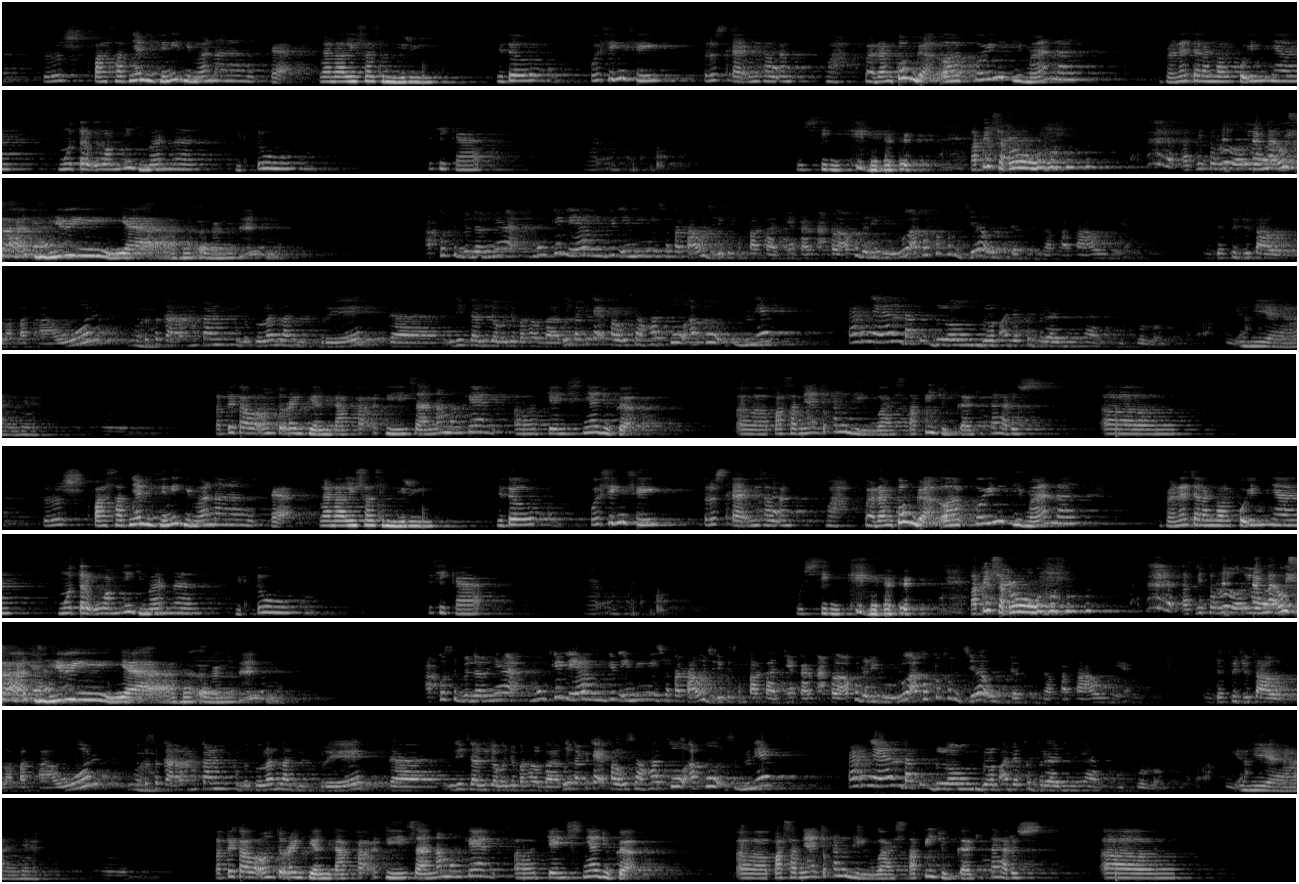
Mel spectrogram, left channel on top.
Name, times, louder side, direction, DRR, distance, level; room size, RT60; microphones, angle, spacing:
voice 1, 0.4-2.9 3.2-4.3 4.9-5.4 5.9-6.6 7.0-7.9 8.2-10.8 11.6-13.0 13.5-14.9 15.3-15.9 17.2-17.8 20.9-22.1 22.6-23.9 25.4-28.7 40.2-40.4 51.2-52.2 53.9-58.2 59.1-62.2 62.8-63.6, right 2 dB, 35° right, 5 dB, 1.1 m, -28 dB
voice 2, 7.2-7.8 15.9-16.1 18.8-19.6 22.4-23.1 24.4-26.4 27.8-28.7 30.1-37.2 37.9-39.8 40.2-46.6 47.3-50.5 51.1-51.4 52.0-52.1 52.8-53.1, right 3 dB, 65° right, 6 dB, 2.7 m, -34 dB
28.0 x 26.5 x 6.9 m, 1.3 s
head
